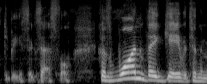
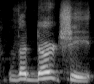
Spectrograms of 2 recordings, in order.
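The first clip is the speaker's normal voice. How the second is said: slow, drawn-out ring announcer hype, a bit louder; 4 semitones higher, 6 dB louder, much slower than usual. Pretend. Podcaster introducing the segment to his cohost in a mock announcer voice. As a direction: stretch "The Dirt Sheet" like a big announcement.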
